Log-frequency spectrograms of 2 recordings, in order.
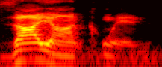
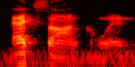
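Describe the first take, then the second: First: The name begins with a 'z' sound. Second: The name begins with an 'eks' sound. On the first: The speaker calls it right. "but it's Zion Quinn" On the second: The speaker calls it wrong. "we've heard M F say Exxon Quinn many of times"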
